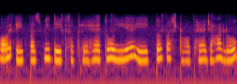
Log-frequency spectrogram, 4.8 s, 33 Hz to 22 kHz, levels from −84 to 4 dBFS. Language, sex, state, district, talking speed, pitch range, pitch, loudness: Hindi, female, Uttar Pradesh, Muzaffarnagar, 215 wpm, 215-250 Hz, 225 Hz, -17 LUFS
